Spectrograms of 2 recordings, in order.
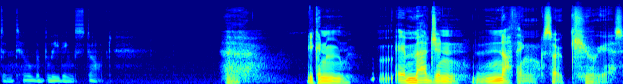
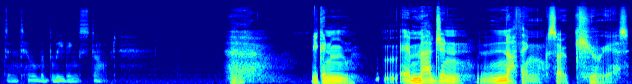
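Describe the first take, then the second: First: A long pause comes before the second sentence. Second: A long pause comes before the second sentence.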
